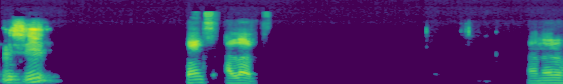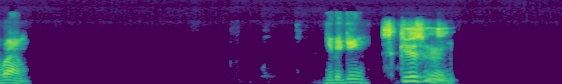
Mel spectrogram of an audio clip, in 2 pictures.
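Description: A young man speaks calmly in short phrases over an online call.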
